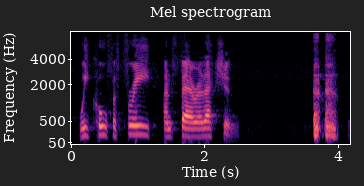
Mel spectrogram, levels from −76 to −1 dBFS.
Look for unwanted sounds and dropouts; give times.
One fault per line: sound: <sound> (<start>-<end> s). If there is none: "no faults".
sound: throat clearing (3.6-4.0 s)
